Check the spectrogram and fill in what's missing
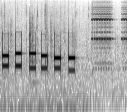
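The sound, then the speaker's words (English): Six short, evenly spaced dual-tone telephone dialing beeps, crisp, as a call is placed on a shell-shaped phone, followed by a steady electronic ringback tone pulsing on the line. “Oh, it's ringing.”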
